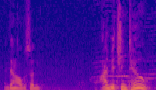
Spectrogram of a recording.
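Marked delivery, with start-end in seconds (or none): 2.0-3.0 high, worried wail; dawning mock alarm. Friend finding he itches too, high mock dismay. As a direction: play-act sudden dismay in a high voice. Acts friend starting to itch.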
